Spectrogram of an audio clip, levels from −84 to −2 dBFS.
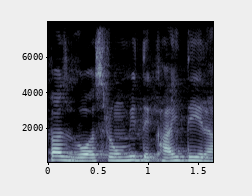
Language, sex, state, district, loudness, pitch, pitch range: Hindi, female, Uttar Pradesh, Jyotiba Phule Nagar, -28 LUFS, 190 Hz, 180-195 Hz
